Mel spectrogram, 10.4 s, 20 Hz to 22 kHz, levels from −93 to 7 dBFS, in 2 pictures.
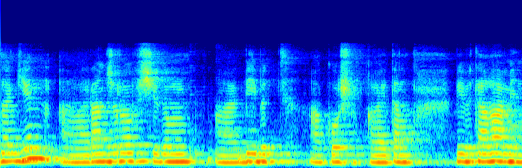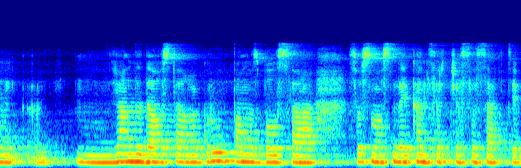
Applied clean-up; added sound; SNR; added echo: neural separator model SepFormer DNS4.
